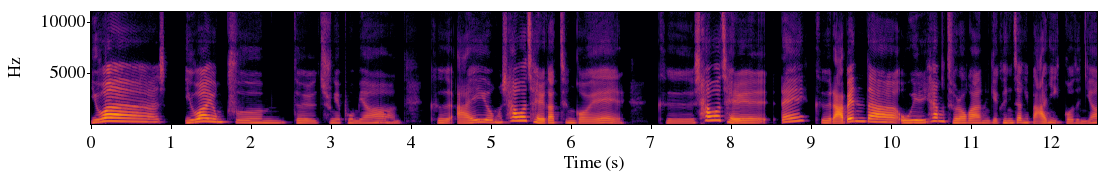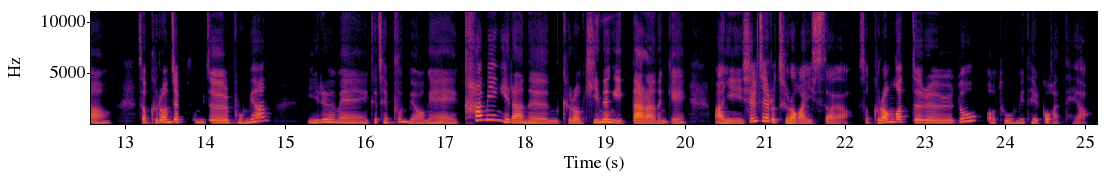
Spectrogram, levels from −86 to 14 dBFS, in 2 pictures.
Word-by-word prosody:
유아 295 0 +7
시 255 - -9 0.2
유아용품들 195 - 0
중에 175 -1 -8
보면 175 +3 -6 0.4
그 185 -2 -5
아이용 210 +4 0
샤워젤 365 - +5
같은 190 +1 -1
거에 175 +1 -3 0.4
그 170 -1 -9
샤워젤에 200 - +3 0.5
그 200 - -9
라벤더 255 - +6
오일 205 +2 +2
향 330 0 +1
들어가는 190 - 0
게 175 -1 -7
굉장히 190 +1 -3
많이 165 +6 0
있거든요. 175 +1 -5 0.3
그래서 - - -5
그런 230 +4 0
제품들 215 -4 -3
보면 240 - -4 0.5
이름에 205 -4 -4
그 175 - -9
제품명에 190 -3 -6
카밍 440 0 +1
이라는 195 - -1
그런 180 -1 -3
기능이 225 +1 +1
있다라는 180 -2 +1
게 80 0 -7 0.4
많이 175 -1 -1
실제로 325 - 0
들어가 190 -6 0 0.4
있어요. - - -9 0.2
그래서 190 - -14
그런 220 +5 +2
것들을 215 -6 -2
도 330 +7 -4
어 - - -8
도움이 175 0 -10
될 170 -3 -9
것 175 - -2
같아요. - - -15
200 Hz, 265 characters per minute, -22 LUFS, 180-240 Hz, 0.5 s, 유아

